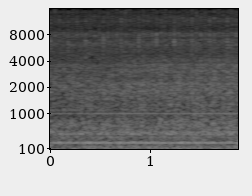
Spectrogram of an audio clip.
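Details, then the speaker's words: Kia Sorento idling, before water is poured on the alternator belt: steady low whine with no clear rhythm. Complaint is noise and a battery light only when driving through water or rain, otherwise normal. Cause not yet confirmed here. "a gente relatou para mim que o carro tem um barulho e quando ele quando passa na água faz o barulho né Toda vez que ele passa em água faz barulho"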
